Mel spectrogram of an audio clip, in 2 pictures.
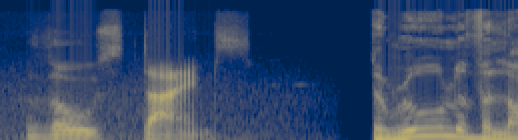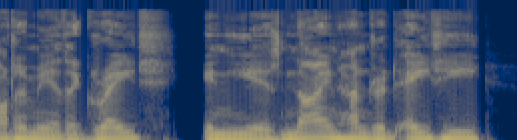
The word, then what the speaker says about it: Volodymyr: Ancient chronicles always have his name in its Ukrainian pronunciation, Volodymyr.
